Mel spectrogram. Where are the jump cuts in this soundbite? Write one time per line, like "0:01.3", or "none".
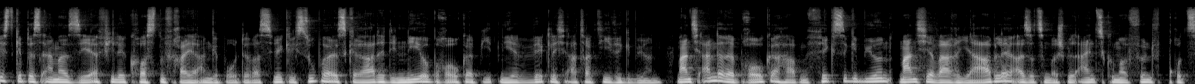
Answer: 0:08.9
